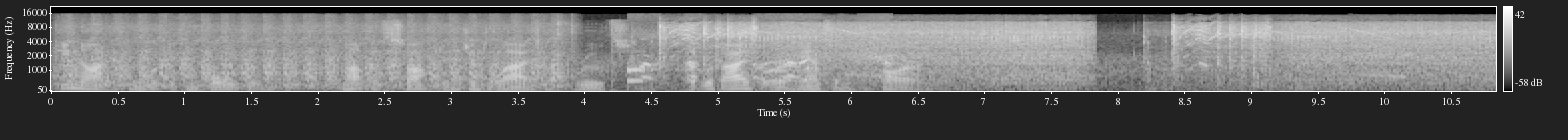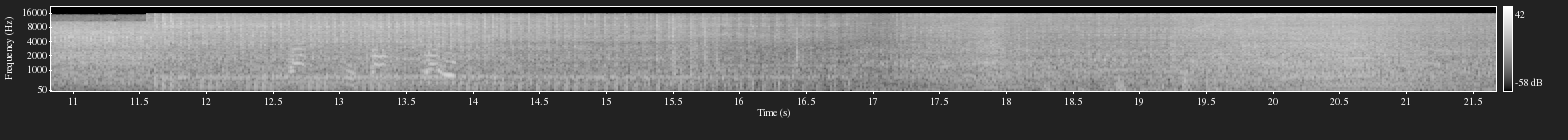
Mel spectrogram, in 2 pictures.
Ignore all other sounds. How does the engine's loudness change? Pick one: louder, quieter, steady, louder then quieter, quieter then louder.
steady.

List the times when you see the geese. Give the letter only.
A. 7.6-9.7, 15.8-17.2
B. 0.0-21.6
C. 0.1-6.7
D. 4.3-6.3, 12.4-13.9
D.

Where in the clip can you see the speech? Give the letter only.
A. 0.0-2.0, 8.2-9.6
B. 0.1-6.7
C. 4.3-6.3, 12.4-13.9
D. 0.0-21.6
B.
